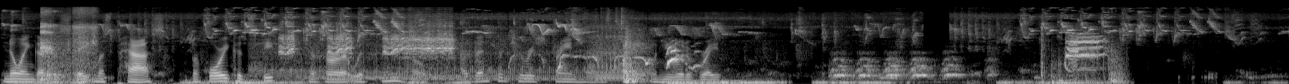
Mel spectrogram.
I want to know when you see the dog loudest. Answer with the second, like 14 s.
7 s.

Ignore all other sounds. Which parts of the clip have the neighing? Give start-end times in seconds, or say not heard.
2.8-4.6, 10.4-11.1.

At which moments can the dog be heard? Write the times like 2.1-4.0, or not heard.
4.5-10.0.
